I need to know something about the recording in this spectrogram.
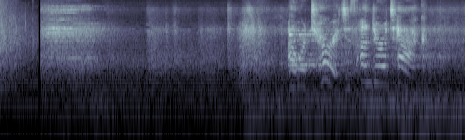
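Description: Game sound effects of weapons clashing and spells whooshing ring out.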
